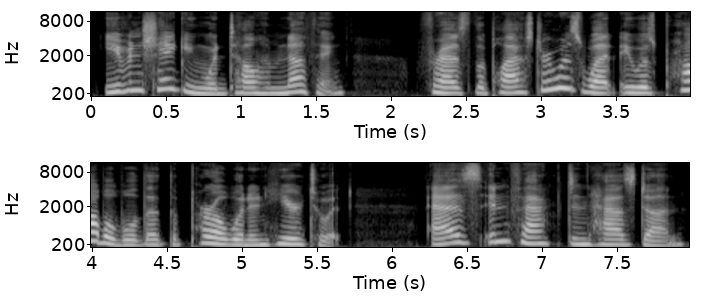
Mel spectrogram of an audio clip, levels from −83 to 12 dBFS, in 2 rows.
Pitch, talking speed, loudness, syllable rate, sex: 235 Hz, 205 wpm, -17 LUFS, 5.3 syllables/s, female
